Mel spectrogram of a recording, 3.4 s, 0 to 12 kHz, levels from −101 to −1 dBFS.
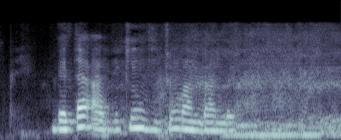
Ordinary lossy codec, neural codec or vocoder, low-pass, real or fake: AAC, 48 kbps; codec, 16 kHz, 2 kbps, FreqCodec, smaller model; 7.2 kHz; fake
